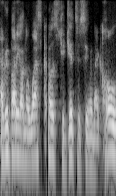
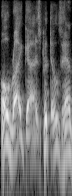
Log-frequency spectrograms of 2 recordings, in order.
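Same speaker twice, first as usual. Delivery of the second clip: put-on club DJ announcer voice that cuts through. Explaining why club DJs talk like that, the speaker does the fake DJ voice. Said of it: "It's the fake D J voice".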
